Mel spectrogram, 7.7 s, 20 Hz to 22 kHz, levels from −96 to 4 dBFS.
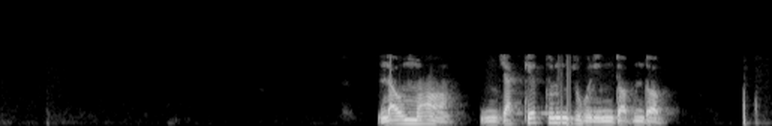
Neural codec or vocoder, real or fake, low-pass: none; real; 3.6 kHz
